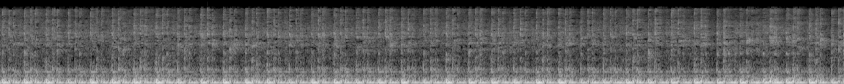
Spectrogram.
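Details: 1997 Harley FXDWG, odometer 6,948 miles, first start after S&S carburetor repair and crankcase vent update kit: deep, lumpy cold V-twin idle, uneven beats about two per second, loping and hunting; idle mixture still needs setting.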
